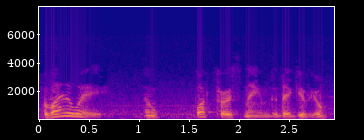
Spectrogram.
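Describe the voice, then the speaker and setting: An actor playing a jovial, impulsive young monarch in a 1970s radio drama, with a hearty, regal manner. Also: male voice, mid-range voice, huge pitch swings, a little fast. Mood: genial, expansive. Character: jovial, impulsive king about to be crowned. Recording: noisy narrow-band vintage radio broadcast.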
